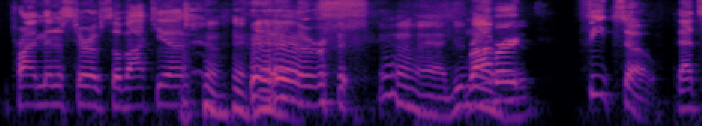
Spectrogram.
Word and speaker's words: Fico: minister of Slovakia Robert fito that's how you pronounce it it's not FICO like your credit score it's fito fito yeah spelled FICO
